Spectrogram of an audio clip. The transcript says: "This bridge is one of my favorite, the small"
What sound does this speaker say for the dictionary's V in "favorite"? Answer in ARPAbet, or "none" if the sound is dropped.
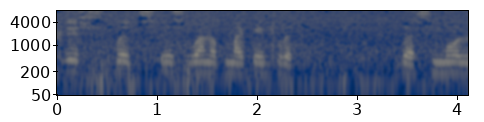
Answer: B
